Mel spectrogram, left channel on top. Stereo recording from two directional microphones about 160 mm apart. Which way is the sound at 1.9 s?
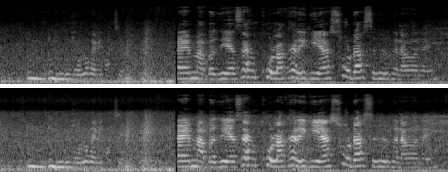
30° left (ahead or behind).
